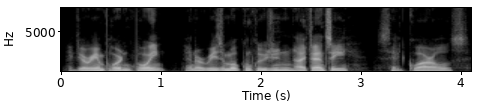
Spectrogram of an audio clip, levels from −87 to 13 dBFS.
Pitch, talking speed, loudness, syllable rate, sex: 110 Hz, 175 wpm, -19 LUFS, 6.1 syllables/s, male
